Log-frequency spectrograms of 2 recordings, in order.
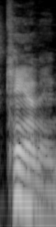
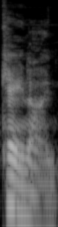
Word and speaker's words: Canin: We don't get a lot of comments on the Canon cat food, which is canned cat food. You can find it at PetSmart. They sell it on Amazon. And it's Canon, not canine.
